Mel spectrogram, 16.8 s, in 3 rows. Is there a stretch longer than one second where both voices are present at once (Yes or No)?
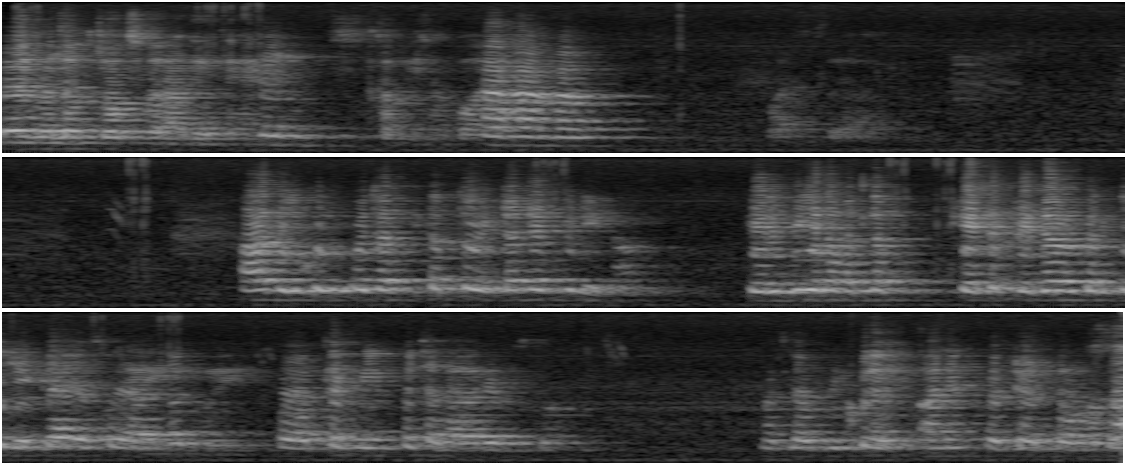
No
